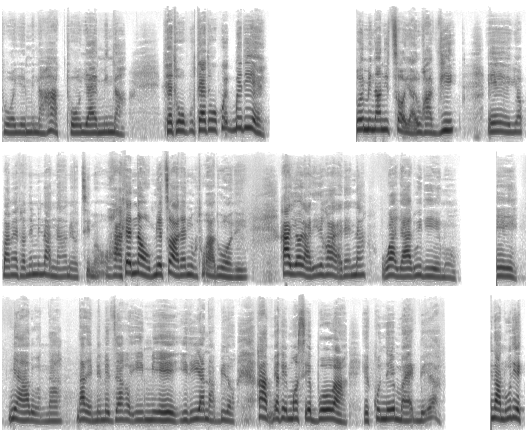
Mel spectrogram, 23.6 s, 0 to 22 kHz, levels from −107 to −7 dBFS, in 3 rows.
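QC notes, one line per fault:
5.08–5.32 s, 15.05–15.28 s and 22.82–23.05 s, clipped start after a pause: each time the sound comes back after a gap (about 1.15 s, 0.39 s and 0.54 s of quiet), roughly a quarter-second of the onset goes missing, about 0.24, 0.22 and 0.23 s. The output seems to drop into a low-power state during silence and needs that long to wake back up, so each phrase jumps in abruptly without its first sounds.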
